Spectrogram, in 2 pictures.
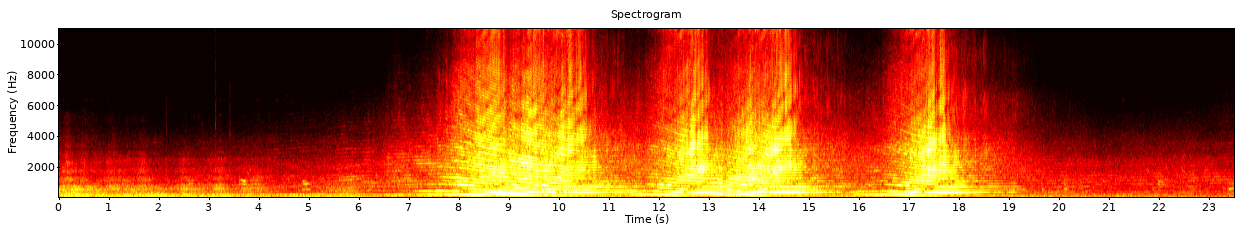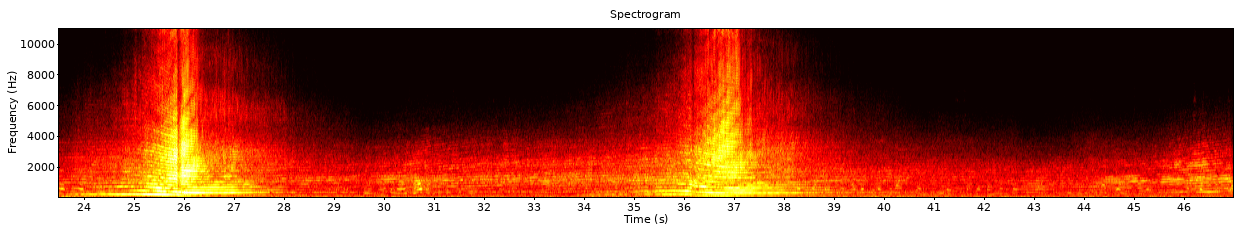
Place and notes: Unnamed Road, Derby, UK - British Motorcycle Grand Prix 2004 ... 125 Qualifying ...
British Motorcycle Grand Prix 2004 ... 125 Qualifying ... one point stereo mic to minidisk ... date correct ... time optional ...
